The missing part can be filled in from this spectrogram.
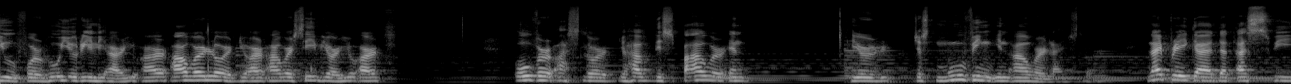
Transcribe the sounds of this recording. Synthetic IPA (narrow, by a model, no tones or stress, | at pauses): jufɔɹɦujuɹiliaɹjuʔaɹʔawəɹlɔɹd̪juaɹʔawəɹseɪvjɔɹjuʔaɹ | ʔovɛɹʔʌslɔɹd̪̚juɦavd̪ɪspawɛɹʔɛ̃nd̪̚ | jʊɹd͡ʒʌst̪̚muvɪ̃ŋɪ̃nawəɹla̰jvslɔ̰ɹd̪̚ɛ̃najpɹejɡad̪̚ːat̪aswi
